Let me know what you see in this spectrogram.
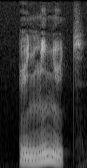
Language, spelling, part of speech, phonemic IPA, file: French, minute, noun / interjection / verb, /mi.nyt/, Fr-minute.ogg
- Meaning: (noun) minute (etymology 1, time unit, all same senses); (interjection) wait a sec!; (verb) inflection of minuter: first/third-person singular present indicative/subjunctive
